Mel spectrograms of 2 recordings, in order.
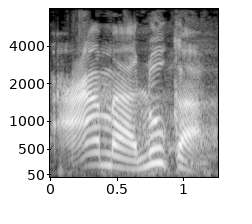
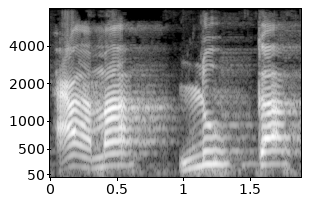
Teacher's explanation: عین وسط حلق سے، عملک، ان کو لمبا نہیں کرنا.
